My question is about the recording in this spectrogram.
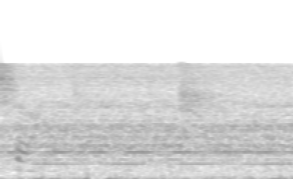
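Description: Fiber laser marking machine running while it marks colour onto a stainless steel plate: a steady whirring hum with faint held tones, unchanging throughout.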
